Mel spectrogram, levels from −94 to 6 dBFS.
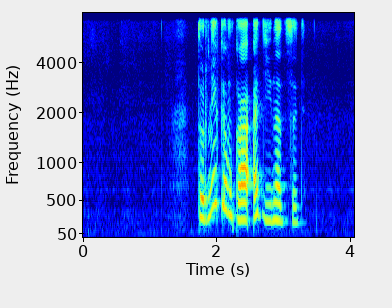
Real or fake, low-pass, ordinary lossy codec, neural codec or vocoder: real; 7.2 kHz; none; none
